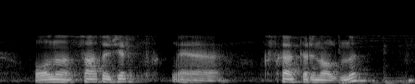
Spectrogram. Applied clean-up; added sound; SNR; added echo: none; none; none; none.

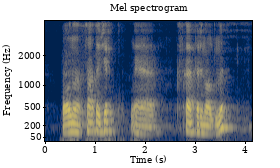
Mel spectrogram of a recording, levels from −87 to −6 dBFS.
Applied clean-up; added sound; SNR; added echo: neural separator model SepFormer DNS4.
